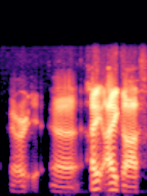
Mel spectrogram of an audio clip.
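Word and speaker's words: Eickhoff: addict Jared a cough hi cough is how you say it Jared I cough well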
